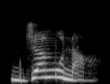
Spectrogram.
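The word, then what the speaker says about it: Jamuna: लिखिए जमुना नॉट यमुना। यमुना तो हमारी है। यमुना तो भारत के अंदर है जो कि गंगा से मिलती है इलाहाबाद में। लेकिन यहां पर नाम है जमुना। स्पेलिंग में फर्क है जे है।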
